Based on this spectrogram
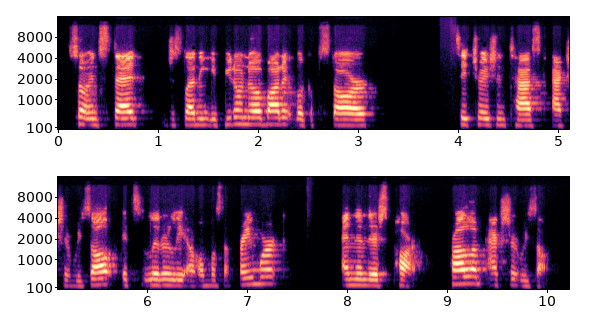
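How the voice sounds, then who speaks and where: A woman with a Spanish accent speaks in a flat monotone with big swings in loudness. The sound is dry and close, with no echo. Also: medium pitch for a woman. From Chicago, US Midwest. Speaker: career coach. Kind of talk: live webinar masterclass. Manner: fast, casual with many fillers.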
